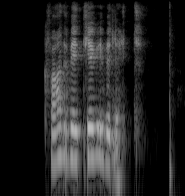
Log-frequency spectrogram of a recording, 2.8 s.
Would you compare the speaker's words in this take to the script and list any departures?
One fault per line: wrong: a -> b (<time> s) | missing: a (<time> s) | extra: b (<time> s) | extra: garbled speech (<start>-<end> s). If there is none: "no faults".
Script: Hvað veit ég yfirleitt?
no faults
